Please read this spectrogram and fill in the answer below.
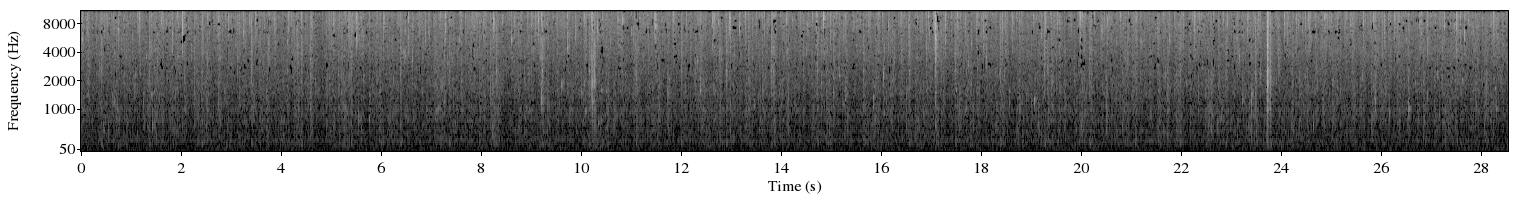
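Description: Steady rain, with many small drops ticking on a surface and a few louder single drops now and then.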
